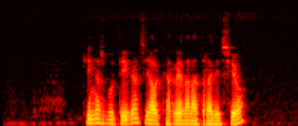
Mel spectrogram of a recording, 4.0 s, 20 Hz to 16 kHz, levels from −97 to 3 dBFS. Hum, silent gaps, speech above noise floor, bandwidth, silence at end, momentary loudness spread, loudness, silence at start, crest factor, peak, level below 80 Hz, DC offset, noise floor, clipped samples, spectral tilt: none; none; 47 dB; 6.4 kHz; 0.75 s; 5 LU; -31 LUFS; 1.15 s; 20 dB; -12 dBFS; -50 dBFS; under 0.1%; -77 dBFS; under 0.1%; -9.5 dB/octave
